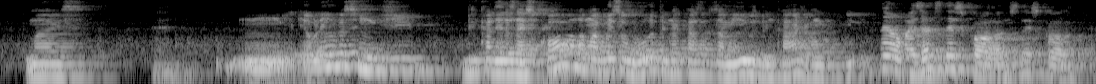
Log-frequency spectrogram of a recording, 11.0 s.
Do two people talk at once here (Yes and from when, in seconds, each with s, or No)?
No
